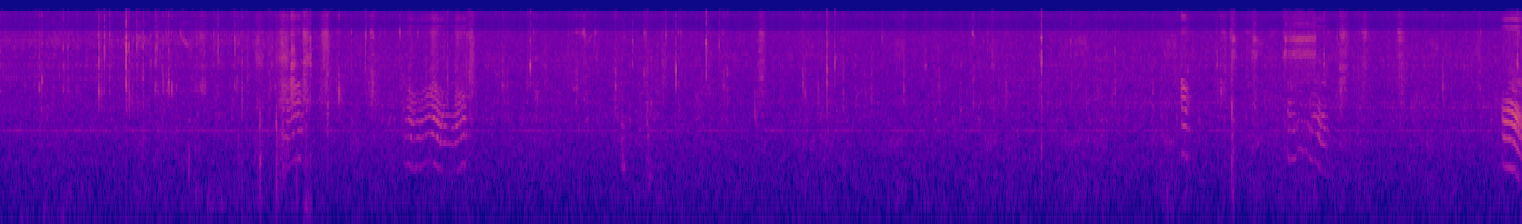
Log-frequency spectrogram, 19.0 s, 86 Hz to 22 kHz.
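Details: Two-day-old Cardigan Welsh Corgi puppies of a litter born March 2012 at a kennel in Sweden. A quavering, wavering high whine rises and falls mid-clip, with a later brief squeak among soft rustling and clicks in a small room.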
